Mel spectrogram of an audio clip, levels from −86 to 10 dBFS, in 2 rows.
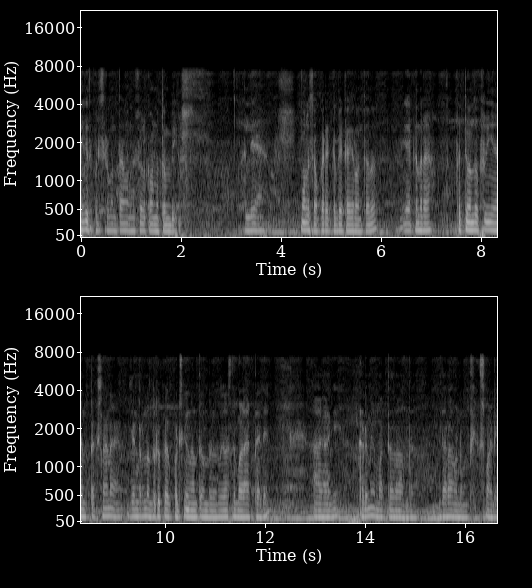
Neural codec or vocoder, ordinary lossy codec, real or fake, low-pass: codec, 16 kHz, 4 kbps, FreqCodec, larger model; none; fake; none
